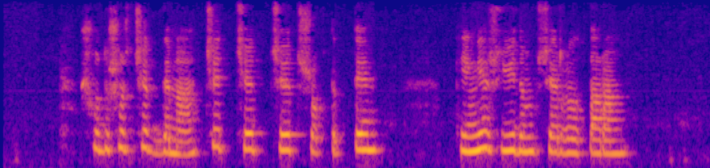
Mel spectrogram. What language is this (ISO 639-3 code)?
chm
